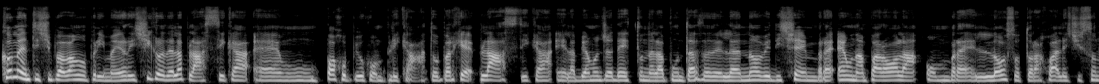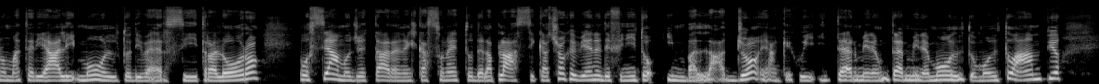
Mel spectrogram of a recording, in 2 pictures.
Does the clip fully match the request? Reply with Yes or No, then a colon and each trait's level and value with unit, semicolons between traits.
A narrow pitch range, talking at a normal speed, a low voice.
No: narrow, 2.2 semitones; average, 160 wpm; high, 190 Hz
